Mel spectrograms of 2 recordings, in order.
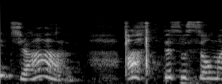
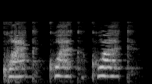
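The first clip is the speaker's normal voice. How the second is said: high, loud quacks; playful quack for kids; duck quacking; 10 semitones higher, 5 dB louder, much slower than usual. Shown as a demonstration. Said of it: "and says".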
